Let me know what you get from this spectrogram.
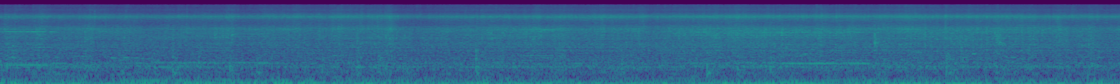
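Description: Chicken pieces in masala sizzling in a hot non-stick kadhai on high flame, scraped and turned with a wooden spatula as the last of the liquid cooks off, over a steady low hum.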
